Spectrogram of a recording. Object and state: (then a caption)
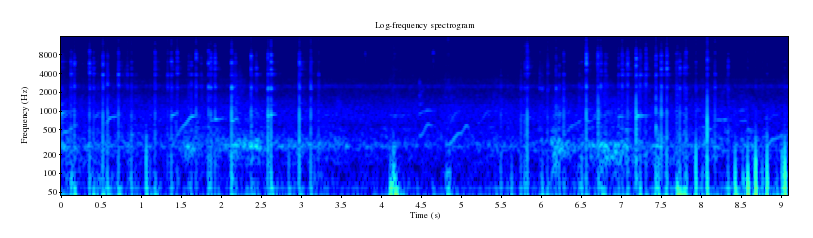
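Metal lid of a water-filled glass mason jar. The flat metal screw lid of a glass mason jar containing water is tapped with the fingertips while the jar is held lid-forward. Dozens of quick, dry clicks and light clinks come in uneven bursts, each dying almost instantly, with a low thud mixed in and short rising tonal chirps between them.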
